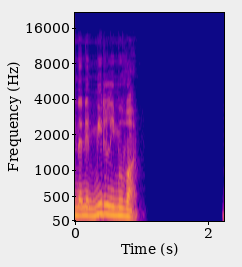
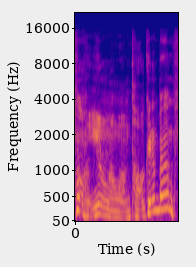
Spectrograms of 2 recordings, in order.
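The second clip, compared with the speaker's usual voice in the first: mocking imitation; 2 semitones lower, 6 dB quieter, faster than usual. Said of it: "it immediately goes".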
